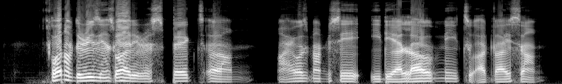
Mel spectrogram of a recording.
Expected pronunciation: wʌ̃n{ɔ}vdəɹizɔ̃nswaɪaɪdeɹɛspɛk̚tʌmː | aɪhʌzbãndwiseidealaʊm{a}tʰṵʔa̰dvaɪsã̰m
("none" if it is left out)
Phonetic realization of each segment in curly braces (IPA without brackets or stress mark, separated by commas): ɔ, i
